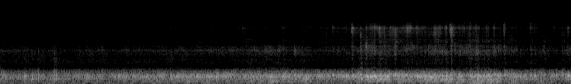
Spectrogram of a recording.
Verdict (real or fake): fake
